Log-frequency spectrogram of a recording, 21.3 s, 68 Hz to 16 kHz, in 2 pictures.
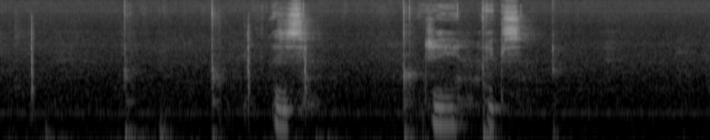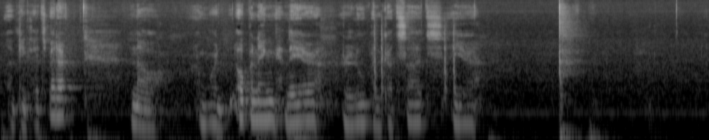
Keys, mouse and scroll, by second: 1.8 a, 3.1 b, 3.3 b, 6.0 g, 6.1 g, 7.2 x, 8.2 ctrl+x, 19.0 Return.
